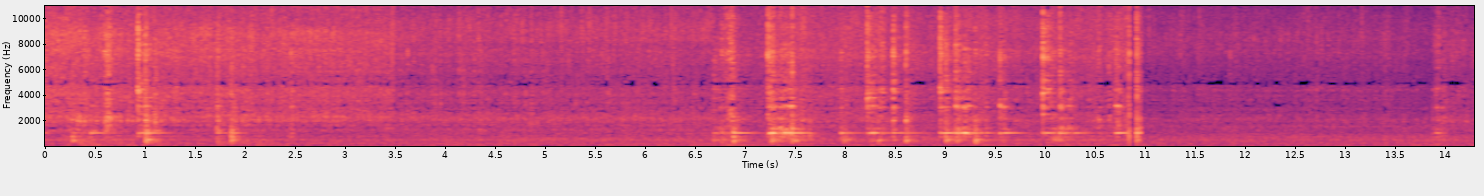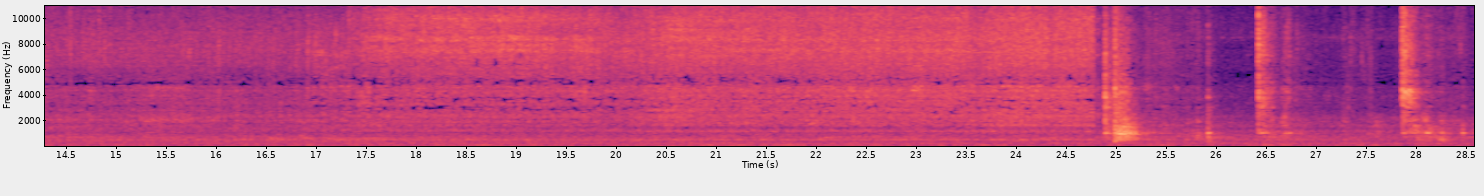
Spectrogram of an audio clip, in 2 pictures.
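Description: Masala frying in ghee inside an aluminium pressure cooker, a steady sizzle. A metal spoon stirs and scrapes against the pot with ringing clinks in two spells, about a quarter of the way in and again near the end.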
